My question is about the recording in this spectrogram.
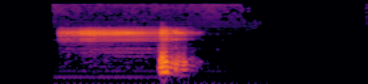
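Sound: basketball game buzzer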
